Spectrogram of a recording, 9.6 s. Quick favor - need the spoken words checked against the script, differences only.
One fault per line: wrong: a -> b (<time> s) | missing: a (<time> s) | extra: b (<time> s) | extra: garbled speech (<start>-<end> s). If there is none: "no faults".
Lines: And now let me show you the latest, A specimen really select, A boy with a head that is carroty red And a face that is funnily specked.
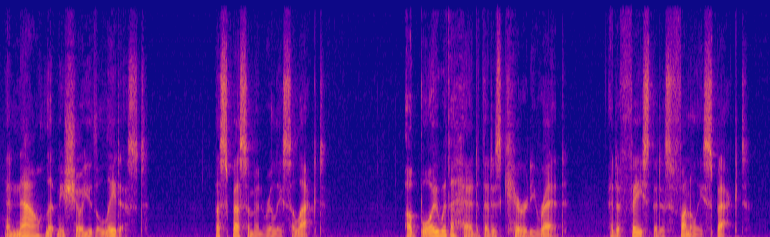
no faults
